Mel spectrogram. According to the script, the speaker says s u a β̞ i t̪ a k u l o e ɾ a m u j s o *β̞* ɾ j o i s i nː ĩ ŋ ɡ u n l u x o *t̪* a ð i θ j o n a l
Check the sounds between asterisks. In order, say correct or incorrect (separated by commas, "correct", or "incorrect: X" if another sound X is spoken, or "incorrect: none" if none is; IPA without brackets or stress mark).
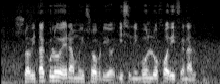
correct, incorrect: none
